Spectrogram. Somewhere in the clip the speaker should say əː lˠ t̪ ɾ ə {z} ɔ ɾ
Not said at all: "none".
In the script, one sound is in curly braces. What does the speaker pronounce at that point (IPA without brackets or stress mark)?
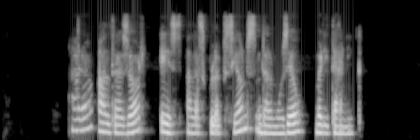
z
